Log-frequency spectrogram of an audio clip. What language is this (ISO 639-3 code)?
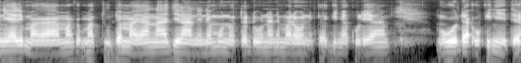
kik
